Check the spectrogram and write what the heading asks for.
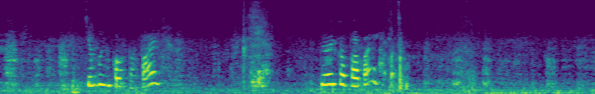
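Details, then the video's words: Persistent male Alaskan Malamute at home demanding attention as his owner returns; two bursts of wavering, up-and-down whining 'talk' about three seconds apart, with panting between and the owner's voice answering. "PERSISTENT MALAMUTE!!!!!!"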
